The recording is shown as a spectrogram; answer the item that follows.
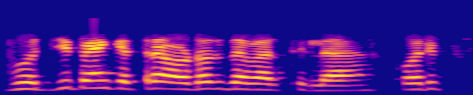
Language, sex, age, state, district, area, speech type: Odia, female, 30-45, Odisha, Koraput, urban, conversation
